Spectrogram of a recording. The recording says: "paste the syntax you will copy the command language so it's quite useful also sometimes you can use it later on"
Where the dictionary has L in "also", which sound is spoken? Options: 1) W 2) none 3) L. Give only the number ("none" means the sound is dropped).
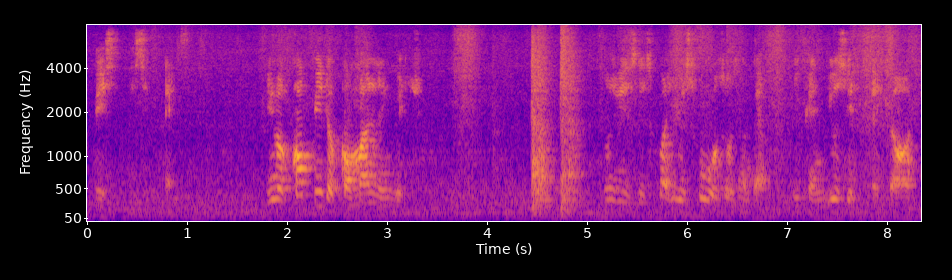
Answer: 2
